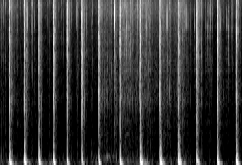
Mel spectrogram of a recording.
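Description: Gloved palms in a pair of black leather gloves, worn on both hands, clap flat together in a steady series. Each clap is a short, dull, low thump with a quick fade and almost no bright edge.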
